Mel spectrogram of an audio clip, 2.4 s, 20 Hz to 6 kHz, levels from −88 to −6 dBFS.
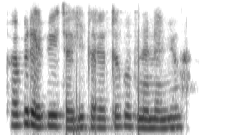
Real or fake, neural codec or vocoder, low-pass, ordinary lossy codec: fake; codec, 44.1 kHz, 7.8 kbps, Pupu-Codec; 5.4 kHz; Opus, 32 kbps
